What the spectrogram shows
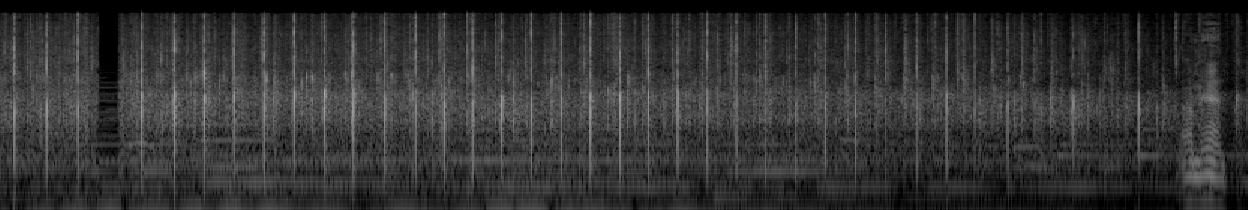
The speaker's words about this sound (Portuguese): Obrigado, Senhor. No nome de Jesus. Amém! Vamos aplaudir a Ele no nome de Jesus.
